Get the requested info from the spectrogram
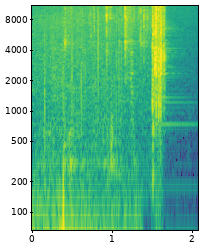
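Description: Handling noise of the recording device as the clip ends: a low thump about half a second in and faint rustling, then a sharp click at about a second and a half, after which the sound cuts off to dead silence.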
